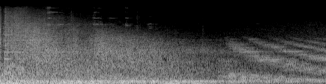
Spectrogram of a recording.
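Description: A bullet whooshes through the air in slow motion.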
